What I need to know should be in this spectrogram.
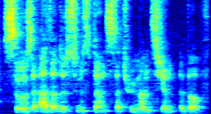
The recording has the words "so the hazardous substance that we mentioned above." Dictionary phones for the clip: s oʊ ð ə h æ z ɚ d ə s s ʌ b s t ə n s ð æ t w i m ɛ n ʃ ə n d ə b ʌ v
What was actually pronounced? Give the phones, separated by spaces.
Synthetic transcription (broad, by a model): s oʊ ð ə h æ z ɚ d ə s s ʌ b s t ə n s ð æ t w i m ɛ n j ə n ə b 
